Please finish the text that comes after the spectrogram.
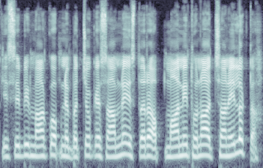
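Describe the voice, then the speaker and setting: A man's voice: high-pitched, level tone, fast talker, a little mellow, clean tone, no echo, clean studio sound, close to an everyday voice. A man playing an elderly, reasonable but exasperated father-in-law who admonishes and pleads for peace in a family story. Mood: admonishing.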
